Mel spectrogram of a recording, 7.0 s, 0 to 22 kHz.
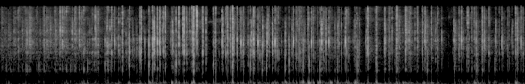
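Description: A black, hand-sized, hollow plastic PlayStation 4 controller is held in front of the mic while fingertips and nails tap its shell and buttons. The result is a continuous stream of rapid, dry, bright clicks and plastic taps with almost no ring, holding a fairly even level for the whole seven seconds.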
